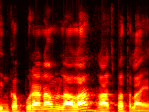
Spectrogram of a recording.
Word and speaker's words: लाजपत राय: ए तिलक, B Vipin Chandra Pal, सी लाल रज ला sorry लाल sorry थोड़ा सा प्रोनाउंसिएशन में प्रॉब्लम हो रहा है, तो कोई बात नहीं। लाजपत राय।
